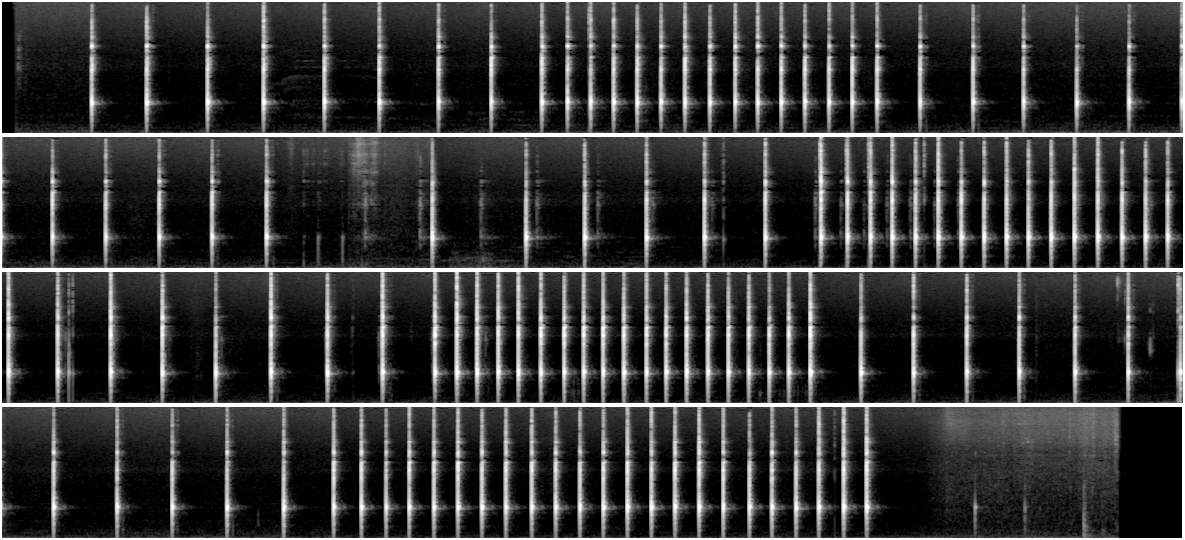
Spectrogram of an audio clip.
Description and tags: Gravado no estúdio com um microfone condensador, de um socador de alho.
Gravado para a disciplina de Captação e Edição de Áudio do curso Rádio, TV e Internet, Universidade Anhembi Morumbi. São Paulo-SP. Brasil.
Recorded in the studio with a condenser microphone, from a garlic punch.
Recorded for the discipline of Capture and Audio Edition of the course Radio, TV and Internet, Universidade Anhembi Morumbi. Sao Paulo-SP. Brazil
alho, apressado, casco, cavalo, coco, coconut, crrida, crushed, de, drum, garlic, hammer, hammered, handcuff, horse, hulk, hurried, hurry, madeira, martelada, martelo, passo, pressa, sapato, shoe, socador, step, tambor, wood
